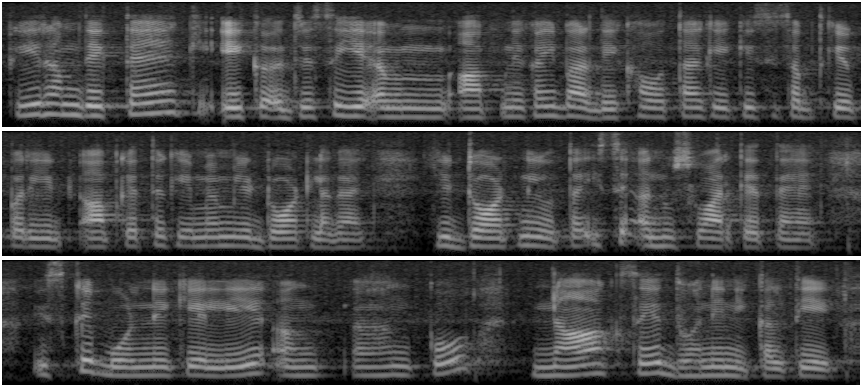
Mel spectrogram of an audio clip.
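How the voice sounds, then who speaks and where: A woman's voice: sits low, steady tone. A woman school teacher, giving a grammar lesson and sounding out letters one by one. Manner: explains step by step, sounds out letters slowly. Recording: dull lo-fi sound.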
